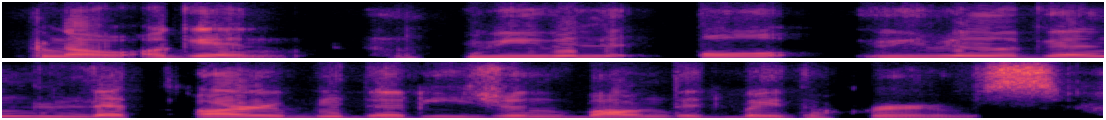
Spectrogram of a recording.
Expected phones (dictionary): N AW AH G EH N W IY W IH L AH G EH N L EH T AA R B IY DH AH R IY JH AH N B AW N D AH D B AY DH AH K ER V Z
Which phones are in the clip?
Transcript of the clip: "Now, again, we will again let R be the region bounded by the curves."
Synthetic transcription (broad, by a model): N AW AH G EH N W IY W IH L AH G EH N L EH T AA R B IY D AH R IY JH AH N B AW N D AH D B AY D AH K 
